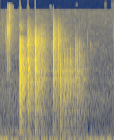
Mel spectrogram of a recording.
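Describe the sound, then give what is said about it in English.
A die clatters across a hard tabletop in a quick burst of bright, rattling clicks, bouncing a few times before settling, with no voices over it. “That's not the right die.”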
